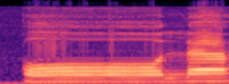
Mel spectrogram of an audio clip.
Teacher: الف مدہ کے بعد ساکن حرف آ جائے یا وقف کی وجہ سے ساکن کریں تو الف مدہ کی آواز کو 2 سے 3 سیکنڈ تک لمبا کھینچ کر یعنی مد کر کے ساکن حرف پر رکیں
